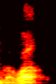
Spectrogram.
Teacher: the feminine wa, the intonation goes up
